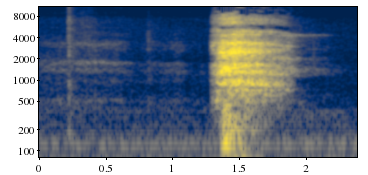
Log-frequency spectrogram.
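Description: A man's single sigh: one breathy exhale of about half a second, coming after a second of near quiet.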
